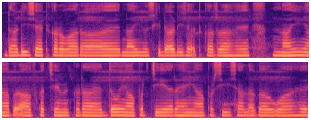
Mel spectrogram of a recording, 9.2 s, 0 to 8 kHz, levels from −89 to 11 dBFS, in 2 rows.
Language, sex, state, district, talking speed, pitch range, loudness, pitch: Hindi, male, Haryana, Charkhi Dadri, 200 wpm, 160-165 Hz, -14 LUFS, 165 Hz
